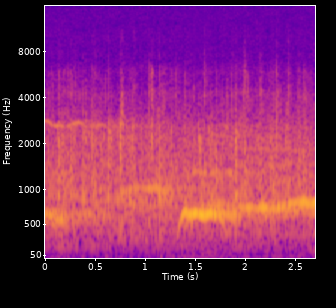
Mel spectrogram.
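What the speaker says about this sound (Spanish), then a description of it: "El silencio solo se rompía a las 8 con el aplauso a los sanitarios." Faint, distant neighbourhood applause at 8 pm for healthcare workers rises across the street, steady scattered clapping with a thin whistle-like tone running through it.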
